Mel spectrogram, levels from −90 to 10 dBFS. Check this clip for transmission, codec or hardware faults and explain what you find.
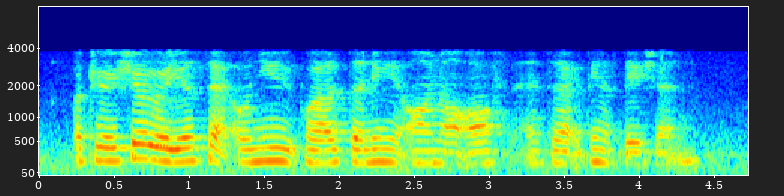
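The speech arrives over G.711 telephone coding, with nothing above 3.9 kHz and only the faint level-following quantisation hiss of 8-bit logarithmic coding, consistent with a 64 kbps A-law line, and there are no faults to report.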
